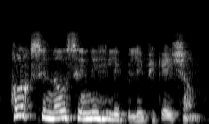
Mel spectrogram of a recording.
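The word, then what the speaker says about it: floccinaucinihilipilification: আর এটা তো আমরা শিখে ফেললাম ফ্লক্সিনোসিনিহিলিপিলিফিকেশন। দেখুন আবার টার্মটা বলুন, উচ্চারণ করুন, ফ্লক্সিনোসিনিহিলিপিলিফিকেশন।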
